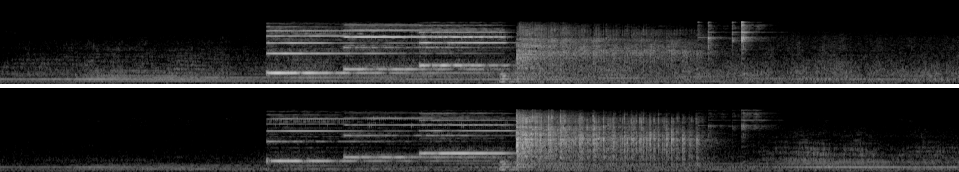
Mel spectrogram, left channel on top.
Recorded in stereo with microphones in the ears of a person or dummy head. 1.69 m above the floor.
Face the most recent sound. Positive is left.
turn(degrees=30)  # may be behind; listen again after turning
